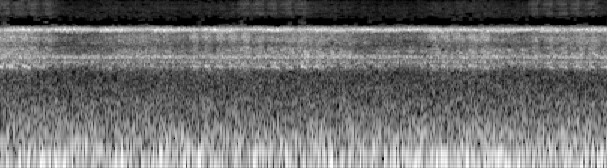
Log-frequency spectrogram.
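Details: An unbroken wall of high cricket trilling at night, used as a soothing sleep sound, with a constant sharp whine at the top, slight wavering beats lower down and a faint low rumble.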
